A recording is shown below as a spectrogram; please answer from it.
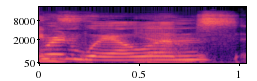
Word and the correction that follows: Marlon Wayans: Am I saying his name right now? The Waylon brothers. You know, Marlon Wayans.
